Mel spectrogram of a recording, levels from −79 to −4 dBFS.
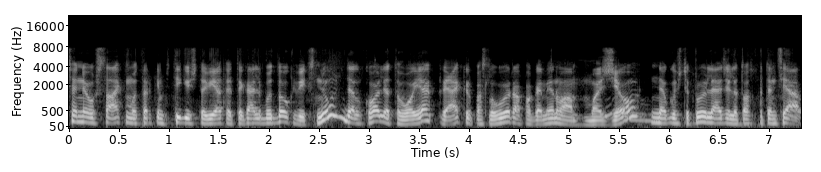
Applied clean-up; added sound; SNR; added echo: neural separator model SepFormer DNS4.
